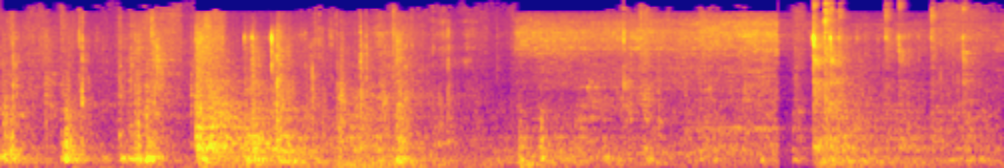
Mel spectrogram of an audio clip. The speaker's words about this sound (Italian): Ti apri l'acqua calda. Sarà meglio.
